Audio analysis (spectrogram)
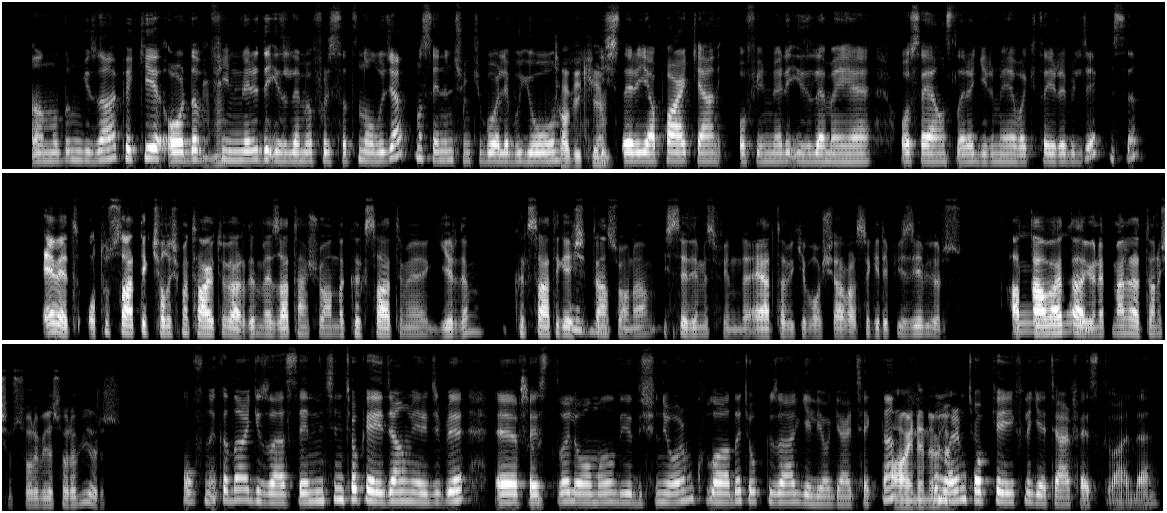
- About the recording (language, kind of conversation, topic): Turkish, podcast, Hobini günlük rutinine nasıl sığdırıyorsun?
- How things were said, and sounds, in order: other background noise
